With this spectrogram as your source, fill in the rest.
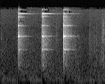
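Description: A hammer taps a big, long metal nail three times at an even pace, each a sharp bright metallic clink ringing briefly, up close.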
